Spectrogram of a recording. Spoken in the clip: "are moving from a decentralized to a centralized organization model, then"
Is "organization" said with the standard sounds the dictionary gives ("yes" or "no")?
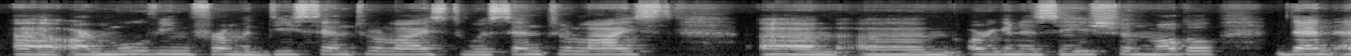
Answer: yes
